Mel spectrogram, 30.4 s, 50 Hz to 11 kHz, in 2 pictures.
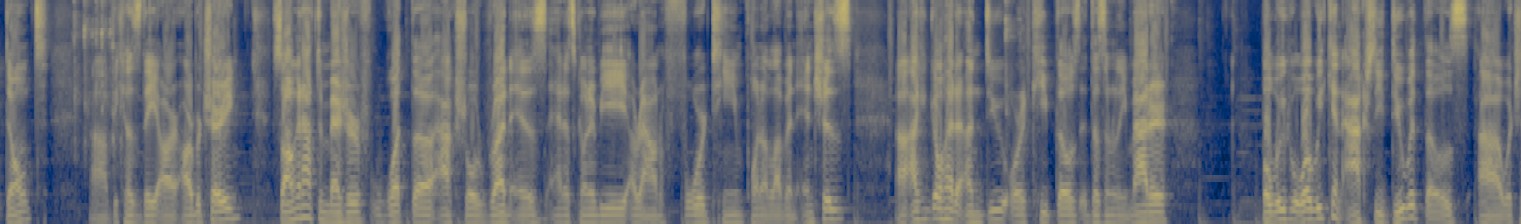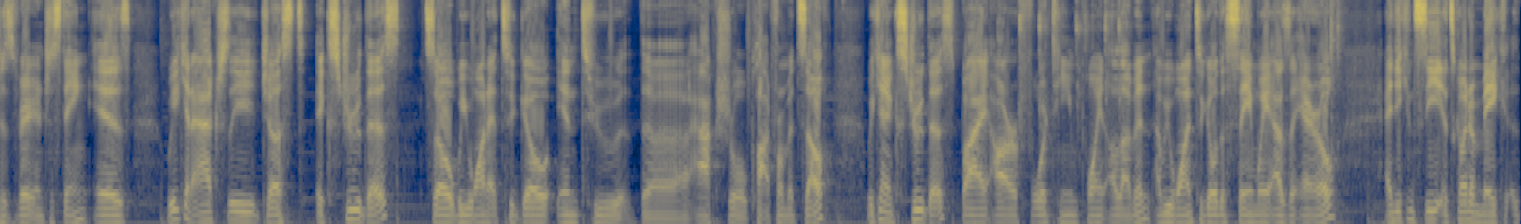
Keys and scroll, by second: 0.8 typing, 1.2 Return, 10.1 ctrl+z, 25.5-26.4 typing, 28.6 Return.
